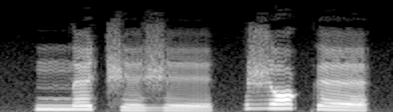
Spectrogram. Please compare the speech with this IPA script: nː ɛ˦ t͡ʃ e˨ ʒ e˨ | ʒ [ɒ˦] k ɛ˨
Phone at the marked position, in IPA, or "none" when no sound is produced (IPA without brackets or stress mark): ɒ˦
